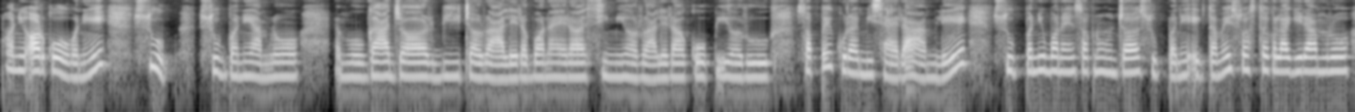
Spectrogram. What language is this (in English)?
Nepali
